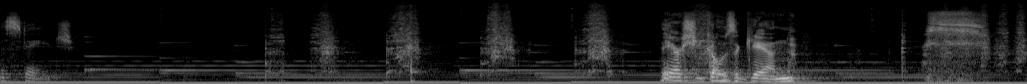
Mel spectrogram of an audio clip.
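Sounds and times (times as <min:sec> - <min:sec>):
speech: 0:00.0 - 0:00.8, 0:06.6 - 0:08.1
low steady hum: 0:00.0 - 0:10.2
scraper scraping steamed wallpaper off a wall: 0:02.6 - 0:07.5, 0:09.0 - 0:10.2.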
